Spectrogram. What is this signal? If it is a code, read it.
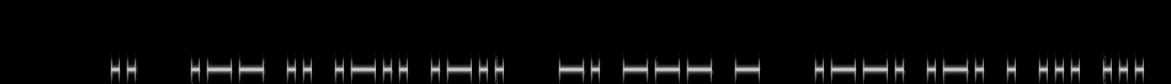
Morse code, heard as a keyed tone, about 15 wpm, 700 Hz. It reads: I WILL NOT PRESS
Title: Sentences from Top 1000 Words - Review Part 1 - 15wpm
